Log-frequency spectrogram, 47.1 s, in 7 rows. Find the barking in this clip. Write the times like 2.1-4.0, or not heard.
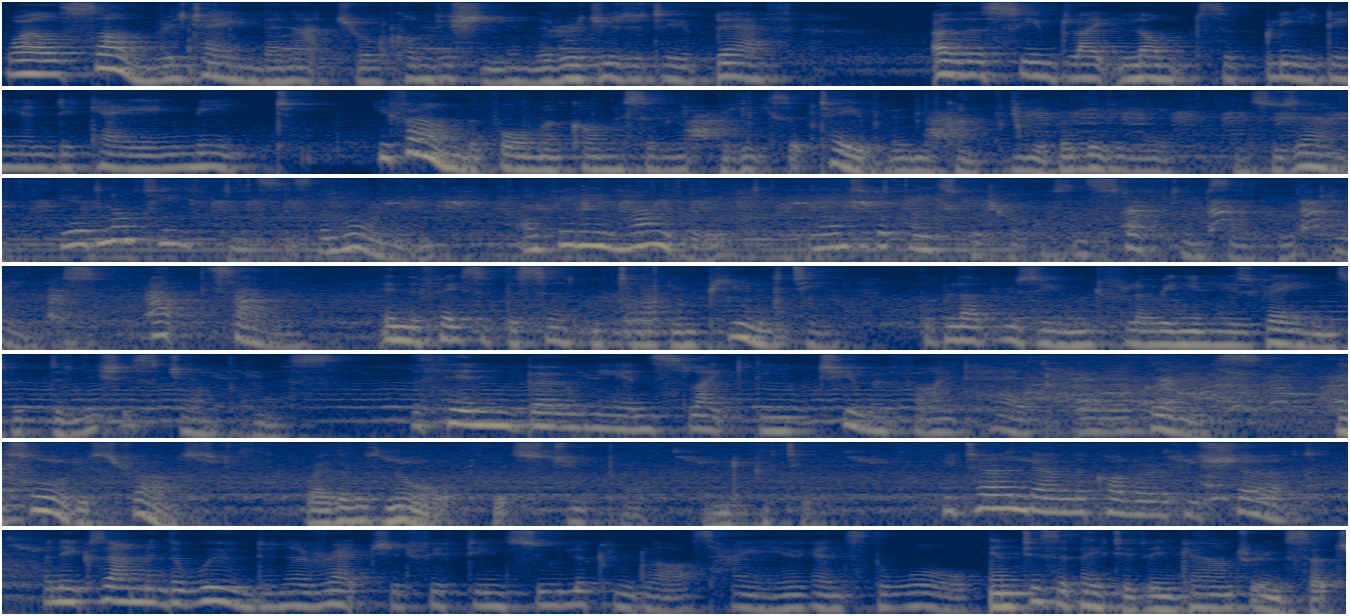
1.4-3.0, 9.8-11.8, 19.1-21.7, 32.0-33.9, 38.2-40.2.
